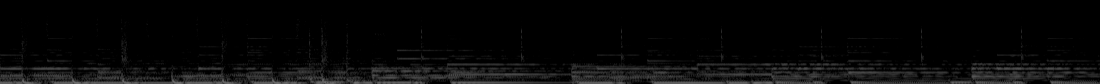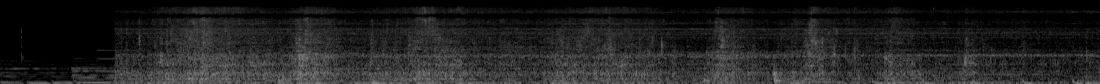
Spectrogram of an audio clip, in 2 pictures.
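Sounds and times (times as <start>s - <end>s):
scrapes in pot: 12.2s - 21.1s
food sizzling in pot: 12.2s - 22.0s.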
